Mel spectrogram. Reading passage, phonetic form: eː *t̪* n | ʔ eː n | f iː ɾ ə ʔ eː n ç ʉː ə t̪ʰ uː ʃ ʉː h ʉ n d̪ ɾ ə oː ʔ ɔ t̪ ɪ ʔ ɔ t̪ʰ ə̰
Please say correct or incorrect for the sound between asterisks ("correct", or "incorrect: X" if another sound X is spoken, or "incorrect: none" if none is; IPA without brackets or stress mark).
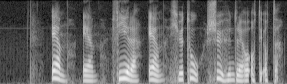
incorrect: none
